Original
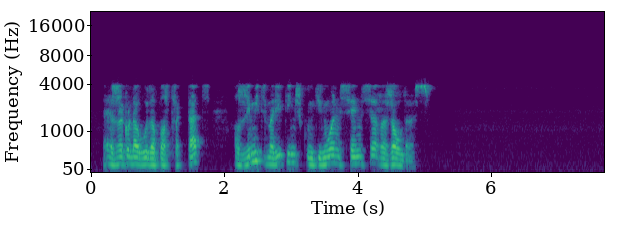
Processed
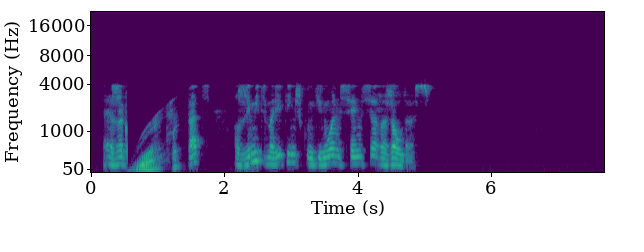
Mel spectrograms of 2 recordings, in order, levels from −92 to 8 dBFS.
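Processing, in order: 0.54 s: tape start 0.99 s; 2.50–4.27 s: high-pass 130 Hz; trim -8 dB

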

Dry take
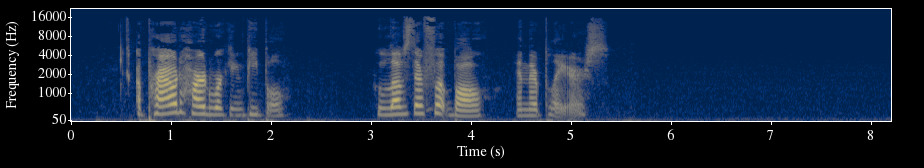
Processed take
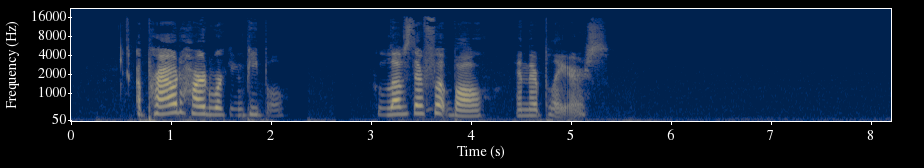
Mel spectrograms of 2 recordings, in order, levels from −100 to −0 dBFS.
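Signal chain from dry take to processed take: 1.43–3.15 s: trance gate ".xx...xx.xx" 108 bpm -12 dB; trim -5 dB

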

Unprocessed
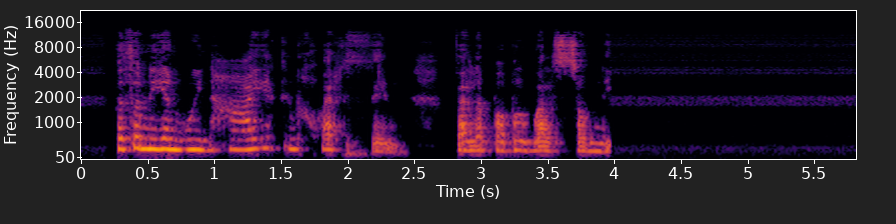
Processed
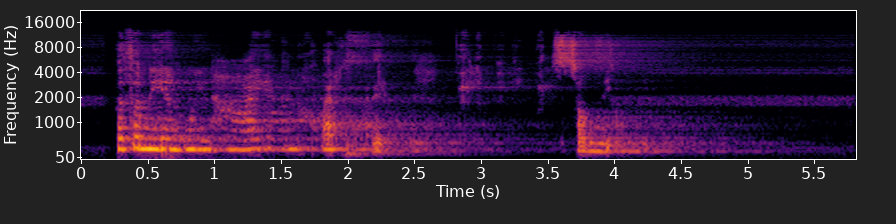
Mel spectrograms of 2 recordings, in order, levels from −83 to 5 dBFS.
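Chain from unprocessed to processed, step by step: 2.25–3.60 s: elliptic high-pass 2.3 kHz, stop band 50 dB; delay 285 ms -17 dB; plate-style reverb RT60 2.7 s, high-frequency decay 0.8×, DRR 9.5 dB; 0.61–1.73 s: detune thickener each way 11 cents; trim +3 dB

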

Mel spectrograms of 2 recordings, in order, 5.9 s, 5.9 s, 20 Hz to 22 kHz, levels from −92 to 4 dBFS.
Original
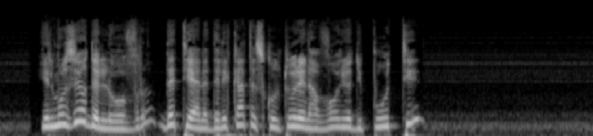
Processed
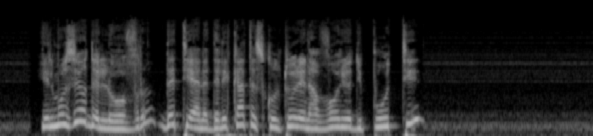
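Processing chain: peak limiter -21.5 dBFS, peak gain reduction 11.5 dB

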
